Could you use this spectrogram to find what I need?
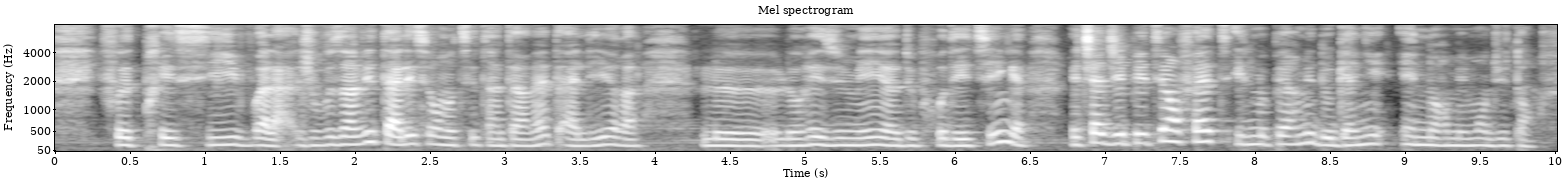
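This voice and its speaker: Speaking at a moderate pace with a non-native accent, a woman has a fairly low, somewhat breathy voice, a dark, mellow tone and ordinary pitch variation. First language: not French (speaking French). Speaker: author and coach. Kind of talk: book summary talk, casual monologue. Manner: hesitant, many fillers.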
